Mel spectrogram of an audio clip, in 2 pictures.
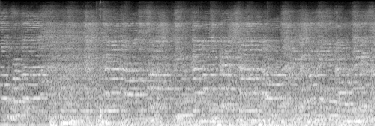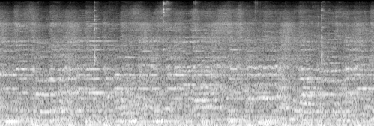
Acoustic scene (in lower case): cafe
